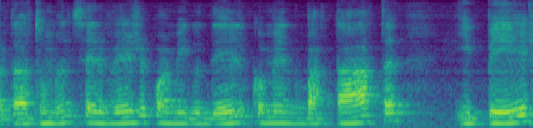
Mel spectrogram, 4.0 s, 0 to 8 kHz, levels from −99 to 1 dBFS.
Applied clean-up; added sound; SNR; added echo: none; none; none; reverberation time 0.2 s.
